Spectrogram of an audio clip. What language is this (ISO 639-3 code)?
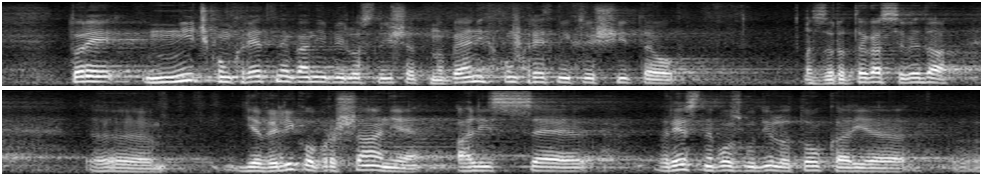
slv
